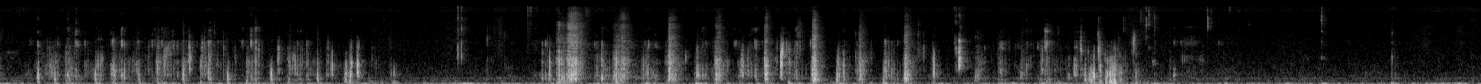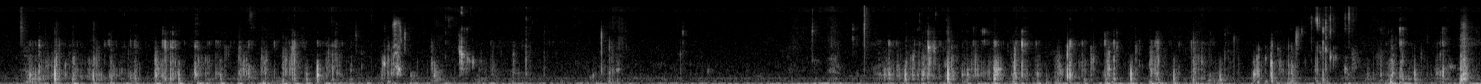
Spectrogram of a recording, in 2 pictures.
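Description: A person chewing mouthfuls of strawberry crepe cake, in four bouts of rapid, fine chewing clicks with quieter pauses between them.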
